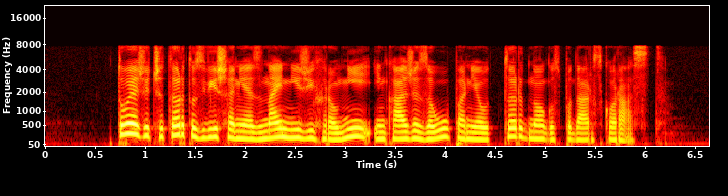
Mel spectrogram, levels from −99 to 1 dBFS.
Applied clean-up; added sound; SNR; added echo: none; none; none; none.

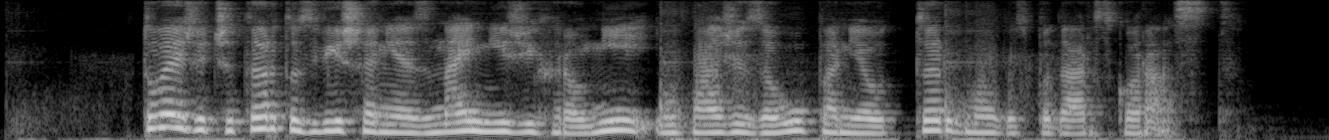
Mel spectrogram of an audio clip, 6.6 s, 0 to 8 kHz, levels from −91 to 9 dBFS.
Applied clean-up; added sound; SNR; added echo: neural separator model SepFormer DNS4.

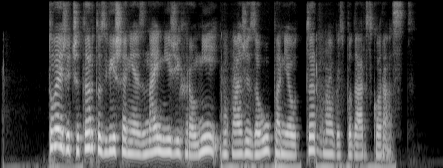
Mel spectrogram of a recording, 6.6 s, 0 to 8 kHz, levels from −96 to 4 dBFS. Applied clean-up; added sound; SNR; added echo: neural mask model DeepFilterNet 3.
